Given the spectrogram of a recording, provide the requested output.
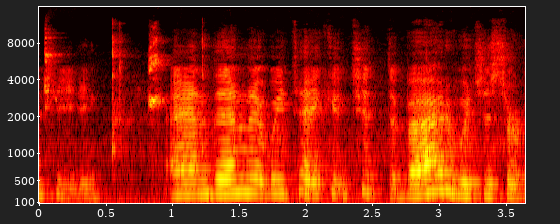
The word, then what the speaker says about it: tyttebær: And then we take tyttebær, which is sort of like cranberries.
